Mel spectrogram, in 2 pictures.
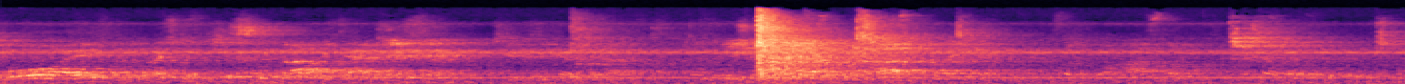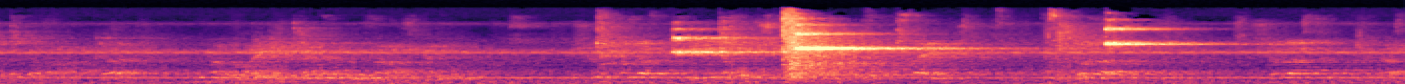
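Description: Young men talk calmly nearby in a large echoing hall.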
